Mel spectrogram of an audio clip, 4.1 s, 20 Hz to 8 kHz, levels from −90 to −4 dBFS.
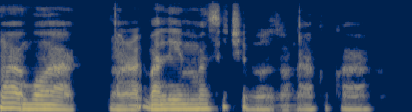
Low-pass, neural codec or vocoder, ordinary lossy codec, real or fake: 7.2 kHz; codec, 16 kHz, 4 kbps, FreqCodec, larger model; none; fake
